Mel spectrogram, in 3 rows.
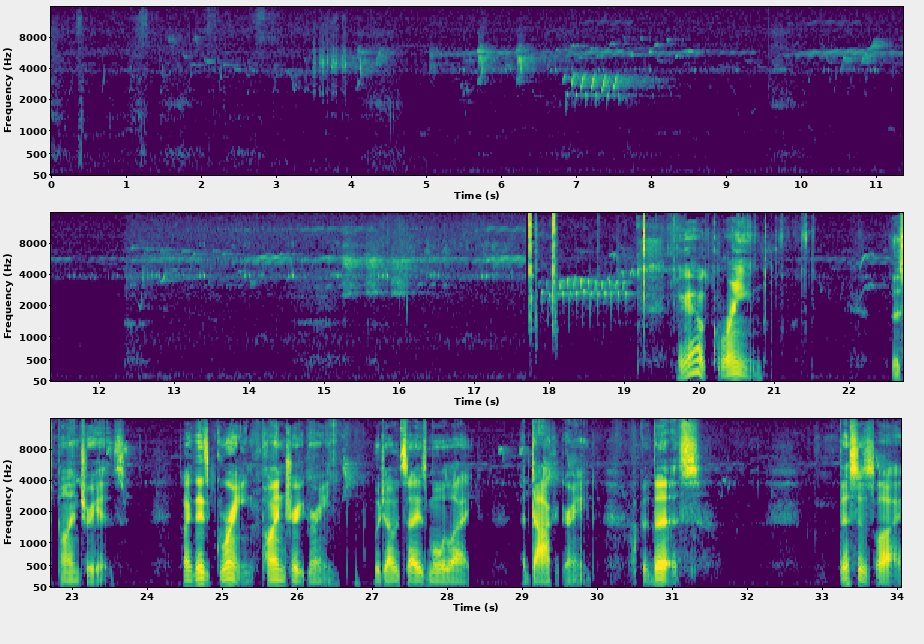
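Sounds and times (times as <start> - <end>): bird chirps and calls: 1.0 - 11.4, 12.4 - 19.6, 21.6 - 24.6, 26.2 - 26.9
bird trill: 1.0 - 19.6, 21.5 - 24.6.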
